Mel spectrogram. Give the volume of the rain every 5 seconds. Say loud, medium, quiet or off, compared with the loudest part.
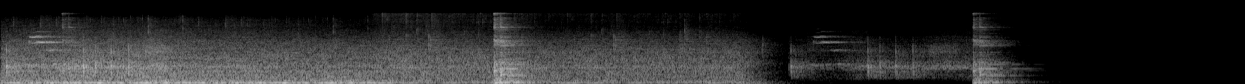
loud, medium, off.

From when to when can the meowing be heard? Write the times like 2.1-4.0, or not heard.
0.0-1.8, 7.8-9.8.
